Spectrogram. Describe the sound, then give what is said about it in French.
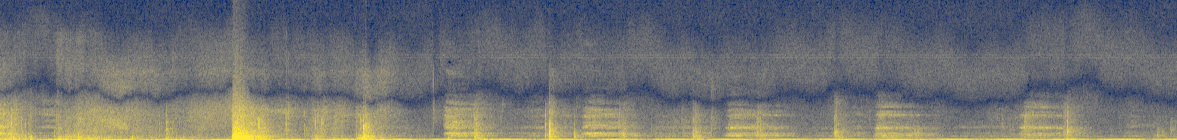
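A heavy Louis XV chest of drawers is dragged across a floor to block a door in several grinding, scraping pulls with occasional bumps. The dragging is fairly loud, over a steady low hum. “Il voit une commode Louis XV. Il la tire pour bloquer la porte.”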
